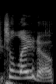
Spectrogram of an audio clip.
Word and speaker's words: Toledo: I think it's Toledo. It's pronounced Toledo from everything I've seen would be silly, from everything I've heard.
